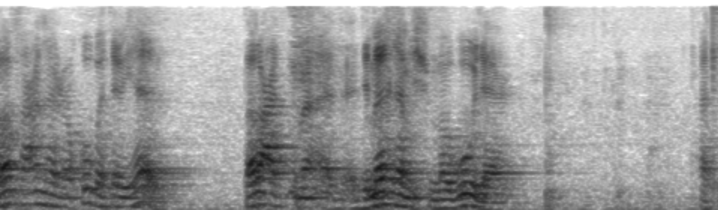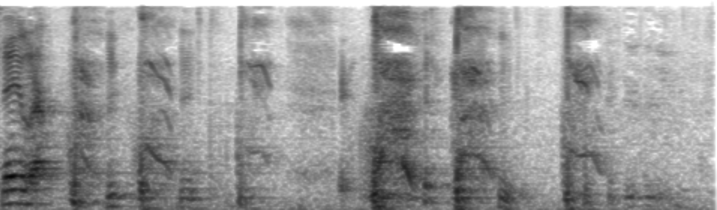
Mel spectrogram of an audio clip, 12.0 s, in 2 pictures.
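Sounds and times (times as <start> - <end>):
speech: 0.0 - 4.4, 5.9 - 7.8, 9.1 - 11.0
speaker coughing harshly: 6.4 - 11.8
throat clearing: 6.4 - 11.9.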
